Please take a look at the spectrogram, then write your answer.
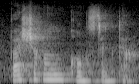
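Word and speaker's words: Frédérique Constant: and it is pronounced facial constant it is pronounced uh in a french way again and i find those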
